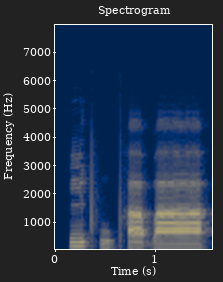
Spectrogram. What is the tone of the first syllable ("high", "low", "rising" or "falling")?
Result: high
